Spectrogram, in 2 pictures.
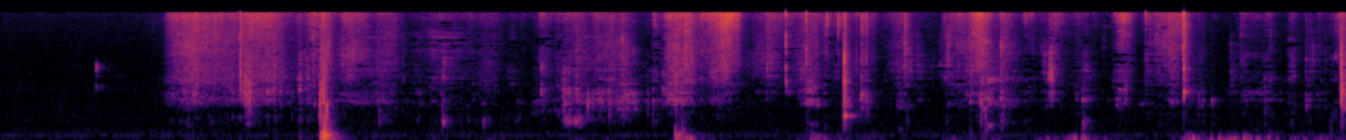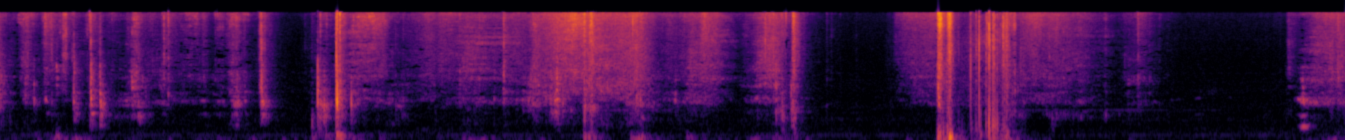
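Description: Close rustling and handling noise in irregular spells, with four sharp knocks, from a tablet in its cover being handled and moved about.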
